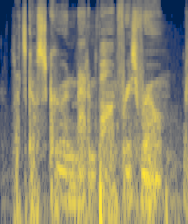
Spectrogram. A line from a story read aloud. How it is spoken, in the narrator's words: Draco whispered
